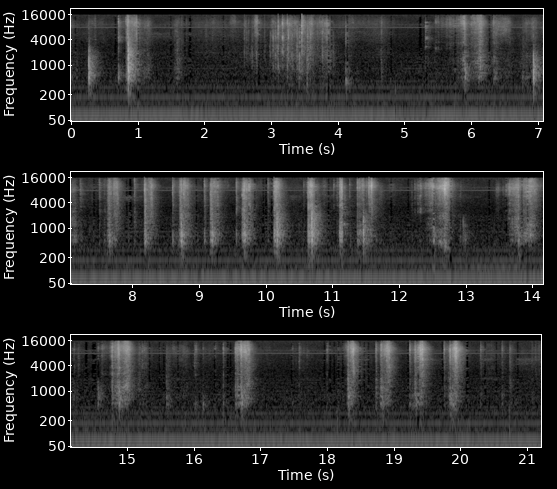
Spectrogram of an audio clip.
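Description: Kitchen knife dicing peeled carrots into small cubes on a cutting board: irregular sharp knocks of the blade on the board, coming thick and fast in the middle stretch and more sparsely elsewhere.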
